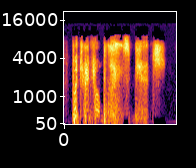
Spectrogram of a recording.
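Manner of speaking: supervillain voice, slightly distorted. Telling another speaker to shut up: sounding like Darkseid. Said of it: "made you sound like Darkseid".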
